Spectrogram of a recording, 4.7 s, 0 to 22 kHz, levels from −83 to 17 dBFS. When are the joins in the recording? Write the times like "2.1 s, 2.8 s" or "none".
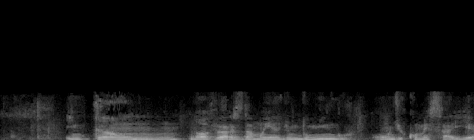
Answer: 1.9 s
